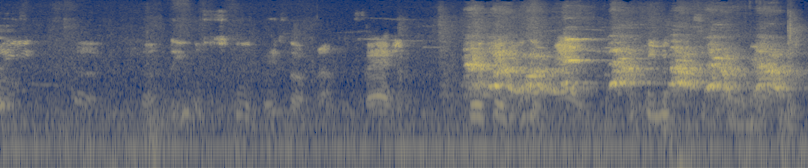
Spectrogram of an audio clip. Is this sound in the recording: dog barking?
yes

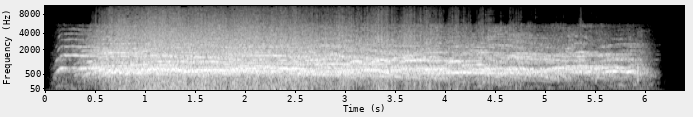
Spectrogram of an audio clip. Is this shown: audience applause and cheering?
yes

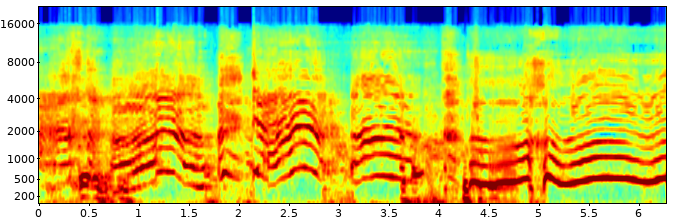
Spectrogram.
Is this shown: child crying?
yes

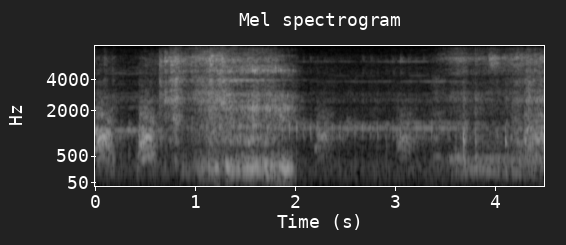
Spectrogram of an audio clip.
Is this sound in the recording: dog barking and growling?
yes

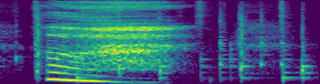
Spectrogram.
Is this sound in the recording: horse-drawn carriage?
no

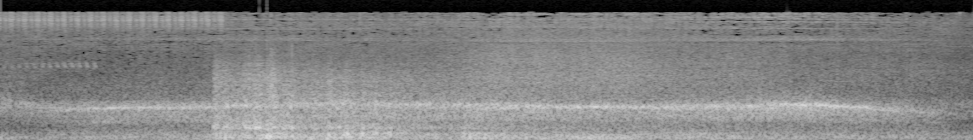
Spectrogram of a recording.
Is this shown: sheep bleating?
no

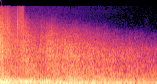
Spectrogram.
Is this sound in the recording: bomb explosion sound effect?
yes

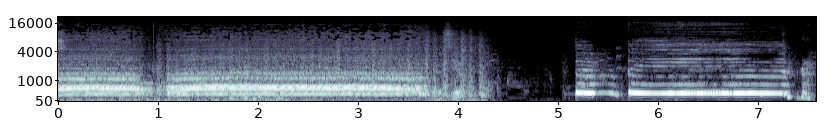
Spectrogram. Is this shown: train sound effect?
yes

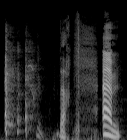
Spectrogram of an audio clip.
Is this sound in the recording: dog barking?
no

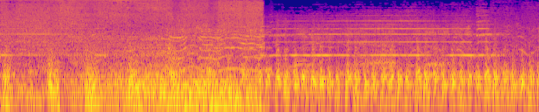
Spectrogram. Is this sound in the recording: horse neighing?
no

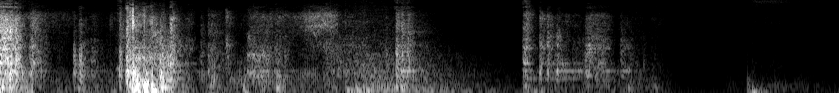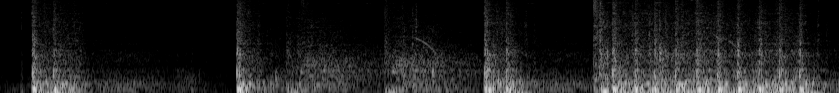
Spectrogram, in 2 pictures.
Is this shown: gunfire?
yes

